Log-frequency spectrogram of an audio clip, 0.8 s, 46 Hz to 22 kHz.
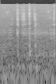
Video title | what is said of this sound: YOU WONT BELEIVE WHAT I FOUND TAKING APART MY 50 YEAR OLD BOAT (part 3) | if you knock you can hear it's not it's not hollow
